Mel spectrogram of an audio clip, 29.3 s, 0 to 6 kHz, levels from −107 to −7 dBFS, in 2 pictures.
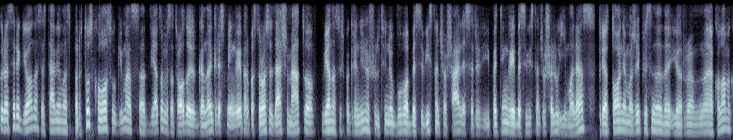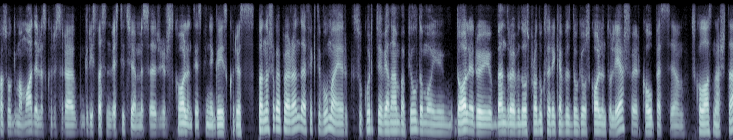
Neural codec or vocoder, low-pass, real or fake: codec, 24 kHz, 0.9 kbps, DualCodec; 5.4 kHz; fake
